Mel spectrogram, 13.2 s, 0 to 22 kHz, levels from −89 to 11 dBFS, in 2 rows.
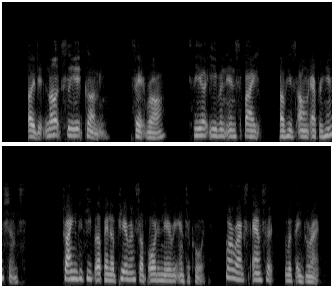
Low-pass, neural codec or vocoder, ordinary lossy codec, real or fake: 7.2 kHz; codec, 24 kHz, 6 kbps, HILCodec; MP3, 64 kbps; fake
